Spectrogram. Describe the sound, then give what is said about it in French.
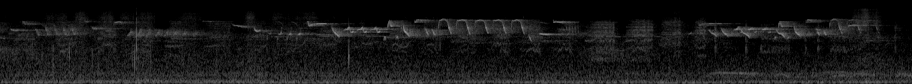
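A dunnock sings two quick, high, jingling warbles, one after the other, clear over a low outdoor rumble, with a few faint chirps between phrases. “C'est lui, mon petit accenteur mouché.”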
